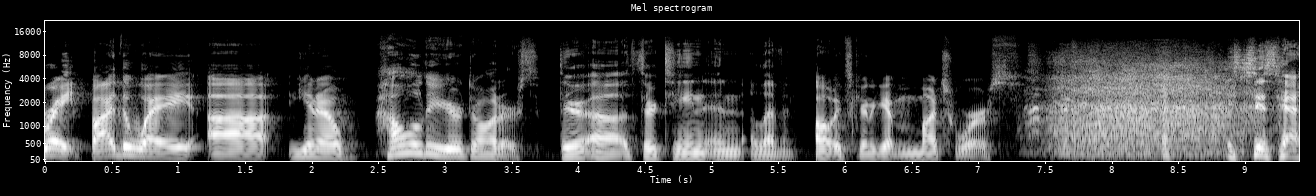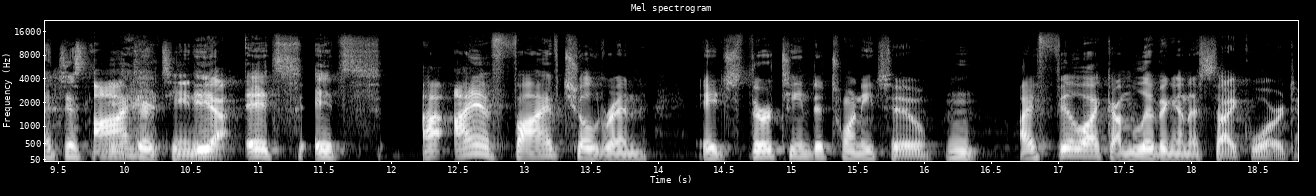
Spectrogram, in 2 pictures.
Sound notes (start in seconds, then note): 7.3 laughter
